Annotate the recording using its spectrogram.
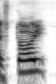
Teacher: cuando primero inicia la vocal abierta y luego pasa a la vocal cerrada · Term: diptongo descendente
